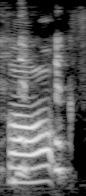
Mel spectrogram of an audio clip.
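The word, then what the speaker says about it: Fawkes: Sorry, who is Guy Faux? It's Fox, spelled FAWLKS.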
